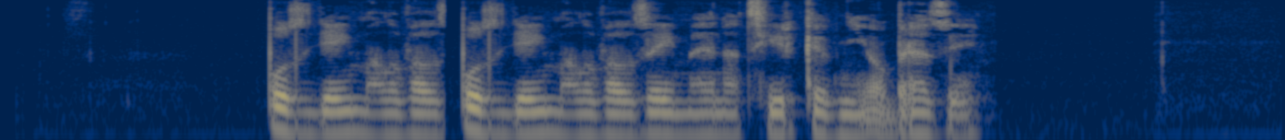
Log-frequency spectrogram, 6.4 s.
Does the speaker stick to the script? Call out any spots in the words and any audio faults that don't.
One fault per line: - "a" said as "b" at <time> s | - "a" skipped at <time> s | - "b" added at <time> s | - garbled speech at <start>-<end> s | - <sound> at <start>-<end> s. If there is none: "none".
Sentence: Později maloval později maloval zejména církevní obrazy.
none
